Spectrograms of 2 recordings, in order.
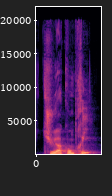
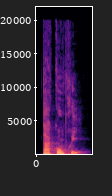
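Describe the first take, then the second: First: Every syllable is pronounced fully and separately. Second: Some sounds are dropped and run together.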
